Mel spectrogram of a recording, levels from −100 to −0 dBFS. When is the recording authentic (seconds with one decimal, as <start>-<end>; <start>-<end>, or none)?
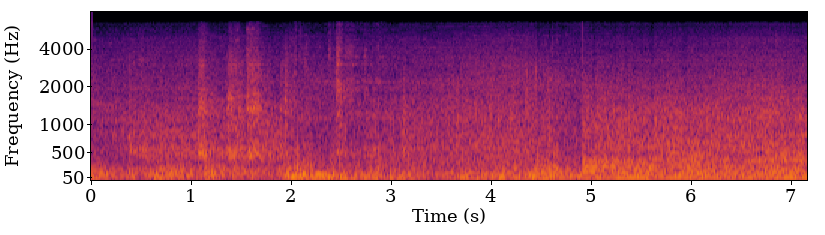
1.1-5.2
